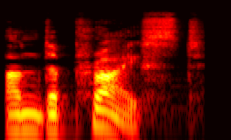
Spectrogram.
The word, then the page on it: underpriced: British English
